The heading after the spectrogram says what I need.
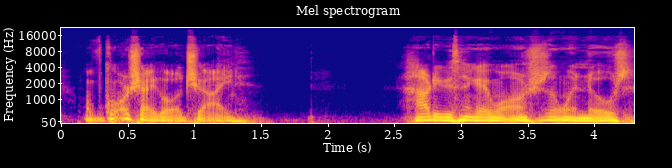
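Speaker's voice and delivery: fake Scottish accent, stuffy-nosed. Answering a request for a layered impression: Sean Connery impression with a cold. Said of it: "doing an impression of Harrison Ford doing an impression of Sean Connery".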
